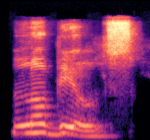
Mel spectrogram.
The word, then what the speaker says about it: lobules: Is lobulus? How do you pronounce that? Is lobulus? Lobulis? Lobules.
